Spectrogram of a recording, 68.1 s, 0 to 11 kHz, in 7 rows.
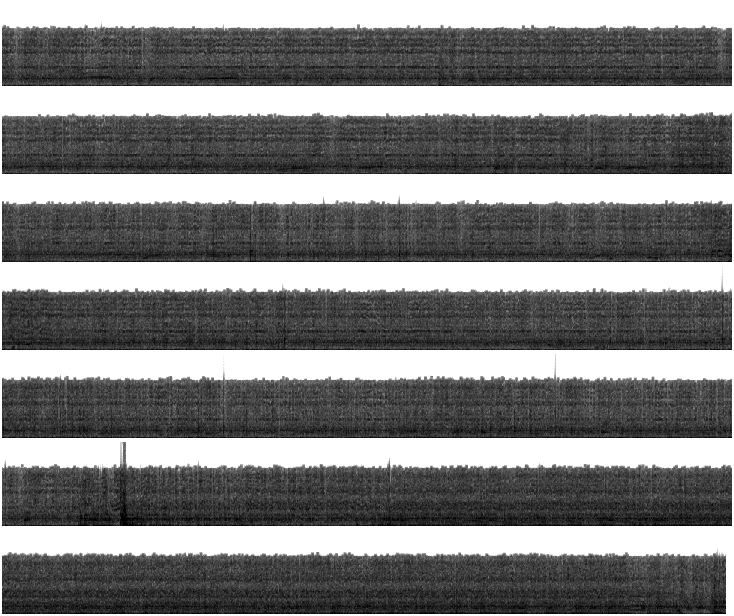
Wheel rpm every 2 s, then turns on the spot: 170, 170, 170, 170, 170, 170, 170, 170, 170, 170, 170, 170, 160, 170, 180, 180, 170, 170, 170, 170, 170, 170, 170, 170, 170, 160, 150, 150, 160, 160, 160, 160, 170, 160.
none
